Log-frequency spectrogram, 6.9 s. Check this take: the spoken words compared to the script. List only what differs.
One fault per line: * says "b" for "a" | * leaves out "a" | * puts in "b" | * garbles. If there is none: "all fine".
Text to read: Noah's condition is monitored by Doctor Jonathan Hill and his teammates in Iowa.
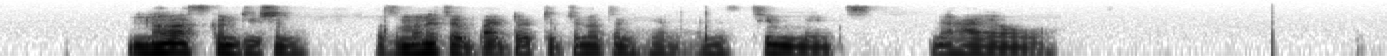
* says "was" for "is"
